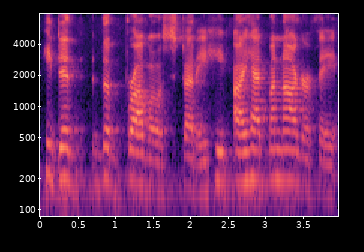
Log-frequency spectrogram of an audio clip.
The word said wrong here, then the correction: manometry: I had, am I saying that right, Dr. Forcione? – Monography? Manometry. Manometry. Manometry. Yeah.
